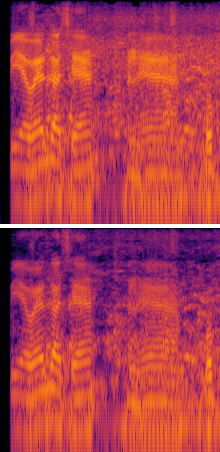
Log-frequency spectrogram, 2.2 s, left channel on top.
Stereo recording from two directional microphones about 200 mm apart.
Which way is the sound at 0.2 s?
15° right (ahead or behind).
